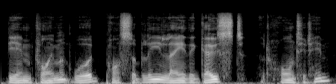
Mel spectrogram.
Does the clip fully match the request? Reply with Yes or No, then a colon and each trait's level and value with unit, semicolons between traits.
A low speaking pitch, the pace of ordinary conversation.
Yes: low, 100 Hz; average, 180 wpm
